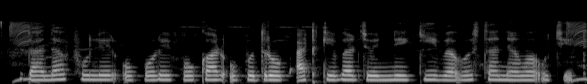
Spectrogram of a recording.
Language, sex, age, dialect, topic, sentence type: Bengali, female, 18-24, Rajbangshi, agriculture, question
